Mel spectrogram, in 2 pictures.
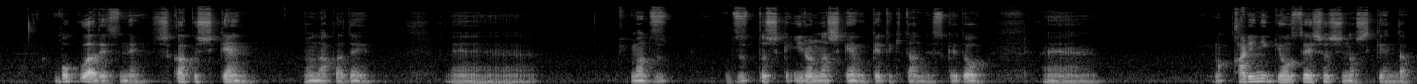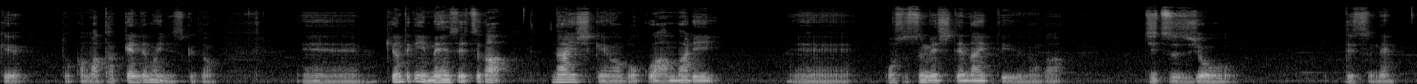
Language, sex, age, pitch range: Japanese, male, 50-69, 80-110 Hz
